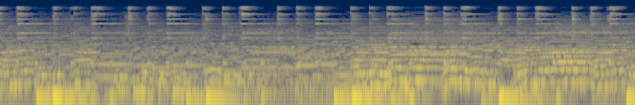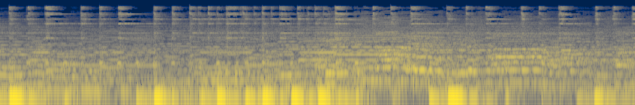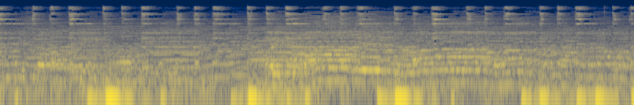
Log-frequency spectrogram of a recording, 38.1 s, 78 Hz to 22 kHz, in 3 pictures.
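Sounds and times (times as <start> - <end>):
chanted mantra: 0.0 - 6.1, 7.0 - 15.4, 16.6 - 29.5, 30.4 - 38.0
harmonium chords: 0.0 - 38.0.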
